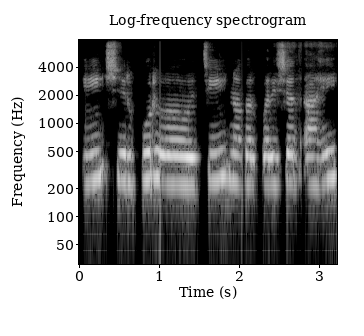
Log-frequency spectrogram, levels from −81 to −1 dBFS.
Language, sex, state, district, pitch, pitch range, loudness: Marathi, female, Maharashtra, Dhule, 230 Hz, 220-245 Hz, -22 LUFS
